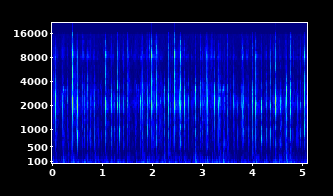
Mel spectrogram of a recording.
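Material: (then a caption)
Plastic. Fast fingertip typing on a compact pink-cased mechanical keyboard with thick cream XDA plastic keycaps, which sounds solid. It makes a dense, steady stream of short, dry clacks with bright tops and a clicky tone around 2.2 kHz. Each keystroke dies away almost instantly, with only a little low-end thump.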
